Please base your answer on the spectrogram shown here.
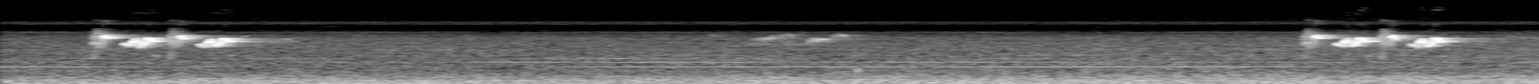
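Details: Sooty-headed bulbul calls, a recording used to lure birds: two bursts of short, bright chirping notes, each a quick pair or cluster, separated by about five seconds of quiet with a steady low background hiss.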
